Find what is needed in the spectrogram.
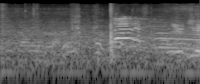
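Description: A child's short, high-pitched shout about a second in, over the chatter of an outdoor crowd.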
